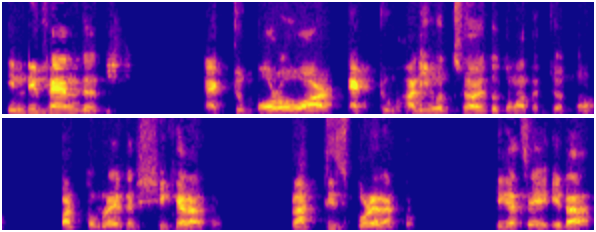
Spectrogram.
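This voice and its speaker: A man teaching children to break English words into syllables, spelling each letter aloud and repeating every word slowly while checking they follow. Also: fairly high pitch, a bit bright, poor audio. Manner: checks in often with "right?".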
